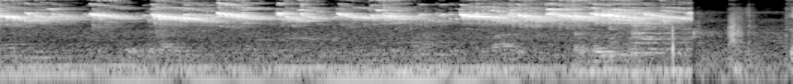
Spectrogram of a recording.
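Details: Loud calls of unseen swallows inside Katas Raj temple: rapid high chirps come in repeated bursts about every half second, then stop abruptly, leaving quiet with a few soft knocks.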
